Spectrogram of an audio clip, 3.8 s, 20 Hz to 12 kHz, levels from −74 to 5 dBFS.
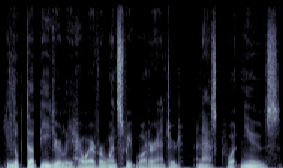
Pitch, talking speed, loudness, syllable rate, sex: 85 Hz, 190 wpm, -20 LUFS, 6.1 syllables/s, male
